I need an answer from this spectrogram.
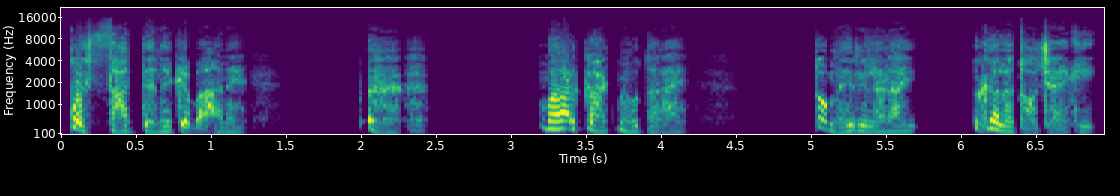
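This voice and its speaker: A man voicing a nonviolent hero who appeals calmly for peace. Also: a little high, measured pace, breathy edge, dry recording, studio quality, full character voice. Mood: appealing. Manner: calm, appealing. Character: nonviolent male hero on hunger strike. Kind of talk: Hindi film dub.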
